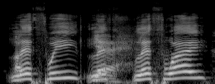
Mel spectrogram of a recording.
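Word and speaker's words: lethwei: read that yeah that little with yeah with lethwee yeah man i didn't know how to pronounce it i don't know yeah it's uh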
